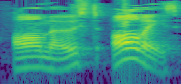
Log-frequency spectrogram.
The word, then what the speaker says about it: almost: 거의에 해당하는 게 almost니까 almost always. 그렇죠? 자, AL 발음이지만 AL 발음에 L은 거의 발음이 안 되고 좀 빨리 지나가는 경향이 있죠? almost always 이런 식으로요.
